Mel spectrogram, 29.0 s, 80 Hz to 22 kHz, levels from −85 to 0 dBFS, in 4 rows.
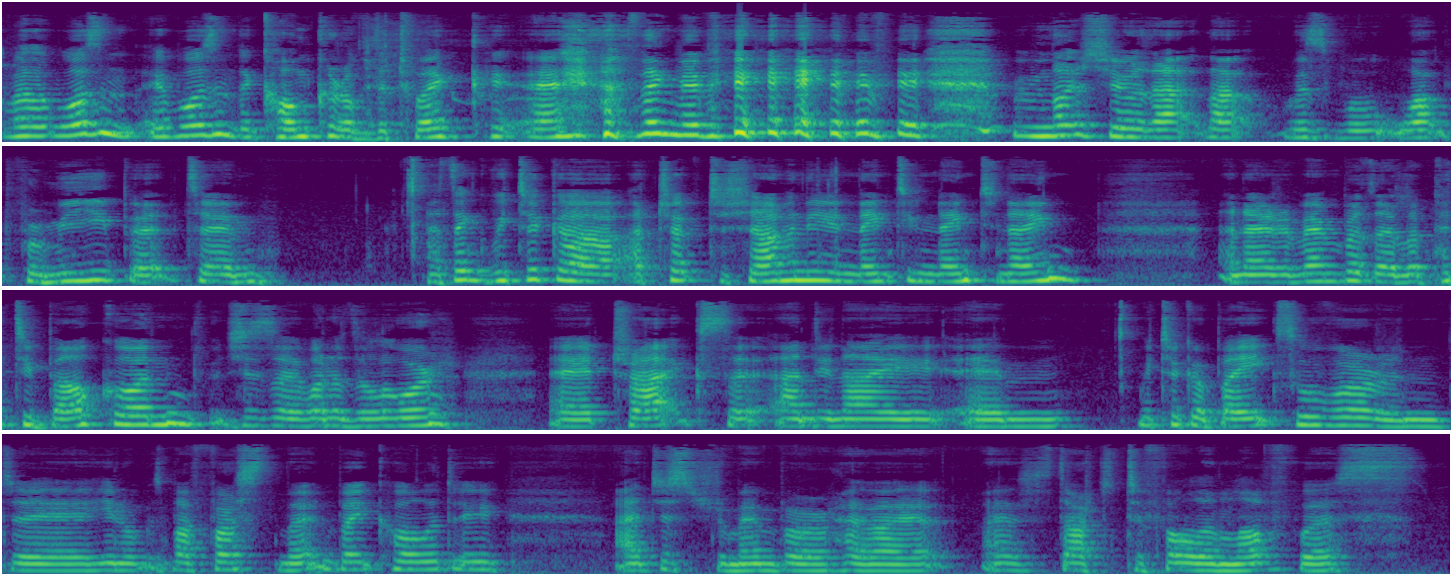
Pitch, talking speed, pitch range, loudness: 215 Hz, 180 wpm, 200-250 Hz, -21 LUFS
